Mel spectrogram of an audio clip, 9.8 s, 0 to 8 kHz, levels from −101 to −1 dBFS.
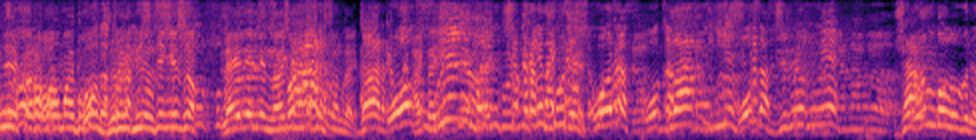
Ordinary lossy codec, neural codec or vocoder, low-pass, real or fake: none; codec, 16 kHz, 16 kbps, FreqCodec, larger model; none; fake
